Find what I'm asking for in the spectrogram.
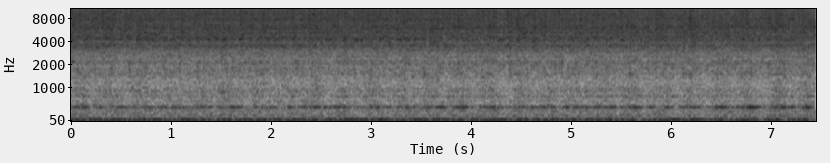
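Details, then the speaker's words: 1950 Chevy cabover, LS-swapped V8, first start after VATS anti-theft delete: deep steady idle, even low rumble and constant hum, no knocks or misses, runs healthy; oil pressure gauge maxed at 130 PSI, sensor suspected bad. "That thing fired up right now. Damn, she sounds good."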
